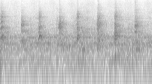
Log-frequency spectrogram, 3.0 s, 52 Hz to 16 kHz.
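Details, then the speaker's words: Used Keiser M3i indoor cycling bike in gear 16 at about 80 rpm cadence and 210–225 W: sharp high chirp once per pedal stroke, about 79 per minute, over a quiet background; owner blames squeaky pedals. "Man, some squeaky pedals."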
